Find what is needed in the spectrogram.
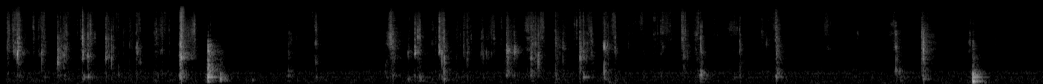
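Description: A deck of tarot cards shuffled by hand, the cards flicking and slapping against each other in quick, irregular bursts, with a short pause about two seconds in. A single louder knock comes near the end.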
